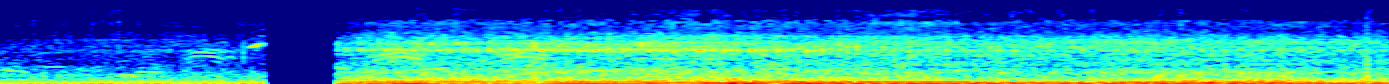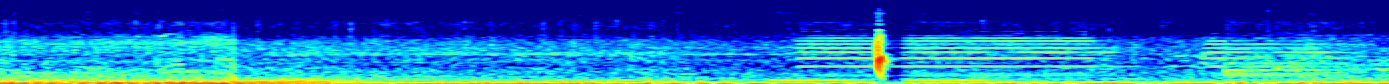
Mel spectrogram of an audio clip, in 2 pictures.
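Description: Street traffic: a low, heavy vehicle engine rumble, then a car horn honking briefly near the end, twice, with a sharp click between the honks. The sound drops out completely for a moment about a second in.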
